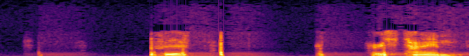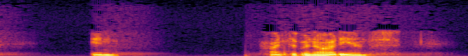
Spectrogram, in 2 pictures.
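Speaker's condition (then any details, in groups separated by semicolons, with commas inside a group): Stutter; stutters at times; blocks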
